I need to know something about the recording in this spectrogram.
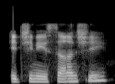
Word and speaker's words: Ichi: it's everyone should go tell me if if my uh pronunciation is correct Ichi yeah yeah Q what what did I say she one two three 4 but when you do the first bit um say The Itchy faster don't go itchy KN do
